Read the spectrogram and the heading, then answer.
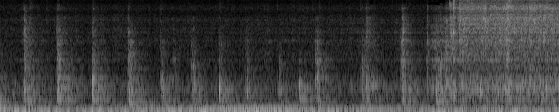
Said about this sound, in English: You can't leave. It's raining.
